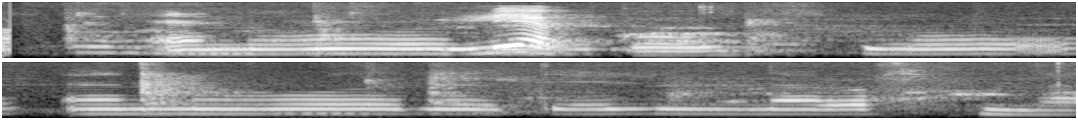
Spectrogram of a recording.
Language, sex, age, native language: Icelandic, female, 8, Icelandic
